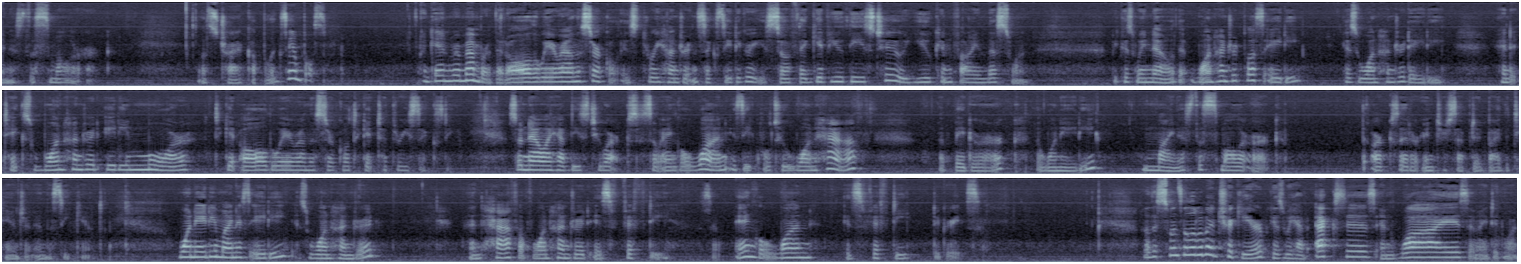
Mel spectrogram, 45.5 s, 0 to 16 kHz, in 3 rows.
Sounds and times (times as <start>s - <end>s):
Speech: 0.0s - 1.1s, 1.9s - 3.3s, 4.2s - 10.3s, 11.1s - 14.4s, 15.0s - 23.8s, 24.5s - 28.0s, 28.8s - 31.4s, 32.1s - 34.2s, 35.0s - 40.2s, 41.8s - 45.4s.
